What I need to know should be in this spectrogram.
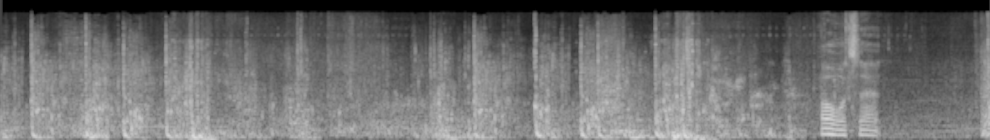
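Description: Water splashes as a small creature swims at the surface.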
